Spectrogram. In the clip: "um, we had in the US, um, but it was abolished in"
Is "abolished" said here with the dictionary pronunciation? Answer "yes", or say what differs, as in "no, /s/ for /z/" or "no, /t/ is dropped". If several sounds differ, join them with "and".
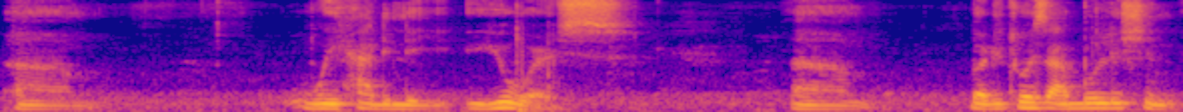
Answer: no, /t/ is dropped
